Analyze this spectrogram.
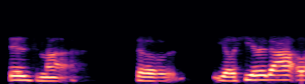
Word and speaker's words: FSMA: Okay, so FSMA, it is a federal law and it means the Food Safety Modernization Act and it's pronounced FISMA.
